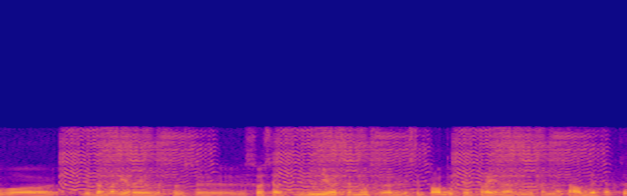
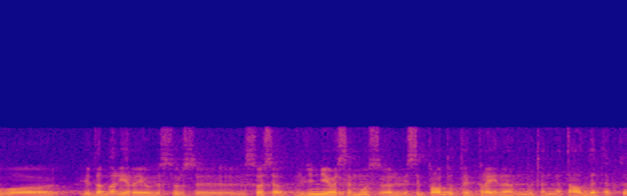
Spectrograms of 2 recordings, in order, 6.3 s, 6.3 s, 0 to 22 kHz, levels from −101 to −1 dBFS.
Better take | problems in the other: second | background sound (Cupboard open or close / Door); 11 dB below the speech

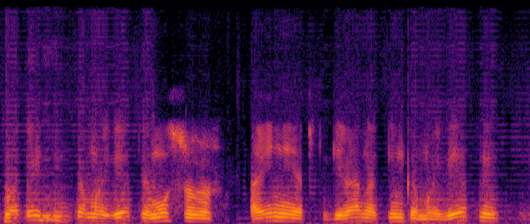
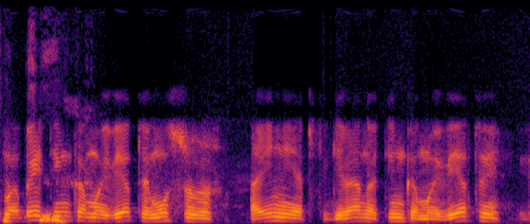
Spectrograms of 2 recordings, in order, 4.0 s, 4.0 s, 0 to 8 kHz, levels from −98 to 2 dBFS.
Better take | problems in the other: second | noise reduction (neural separator model SepFormer DNS4)

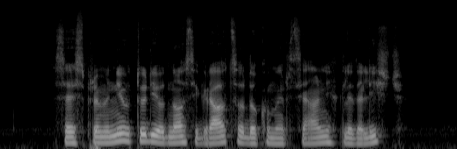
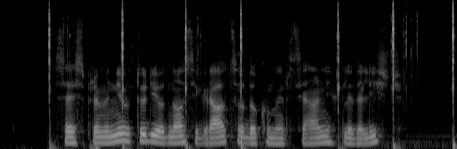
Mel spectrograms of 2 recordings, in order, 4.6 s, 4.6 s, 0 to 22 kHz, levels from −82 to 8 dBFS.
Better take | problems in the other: first | background sound (Scissors); 1 dB above the speech

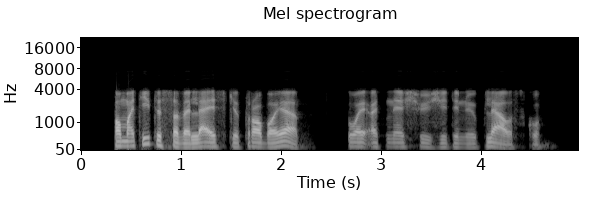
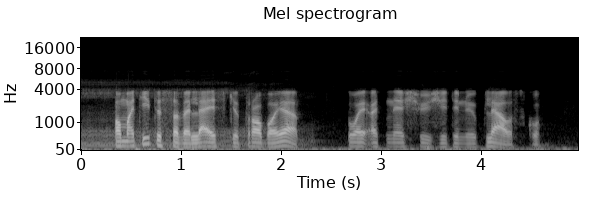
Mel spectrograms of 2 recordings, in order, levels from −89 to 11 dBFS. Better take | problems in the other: first | background sound (Growling); 17 dB below the speech

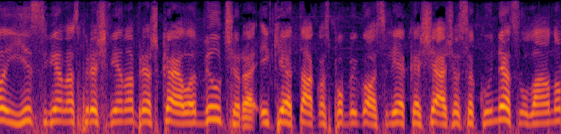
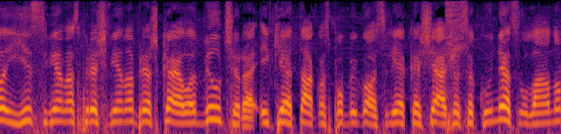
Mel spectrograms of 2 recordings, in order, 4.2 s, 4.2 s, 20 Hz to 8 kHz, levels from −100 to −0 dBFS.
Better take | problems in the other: first | background sound (Thump, thud); 18 dB below the speech

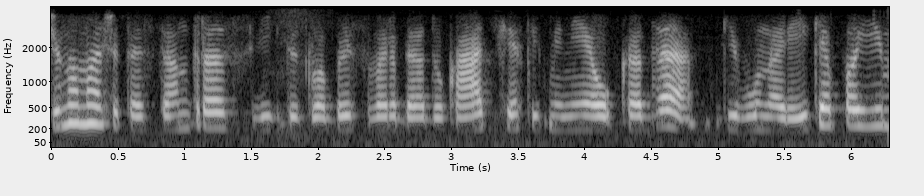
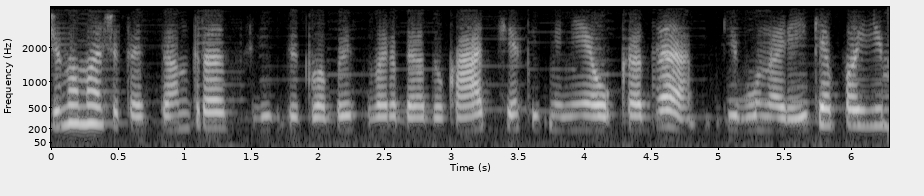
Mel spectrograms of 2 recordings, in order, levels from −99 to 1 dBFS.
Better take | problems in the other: first | noise reduction (neural separator model SepFormer DNS4)

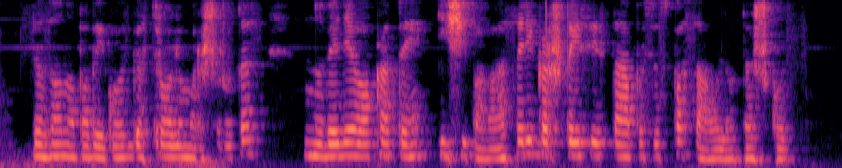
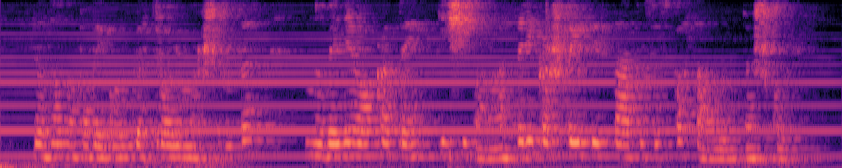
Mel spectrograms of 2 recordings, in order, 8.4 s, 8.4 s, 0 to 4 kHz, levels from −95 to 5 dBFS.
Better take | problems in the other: first | background sound (Wind instrument, woodwind instrument); 10 dB below the speech // room echo; dies away in 0.8 s

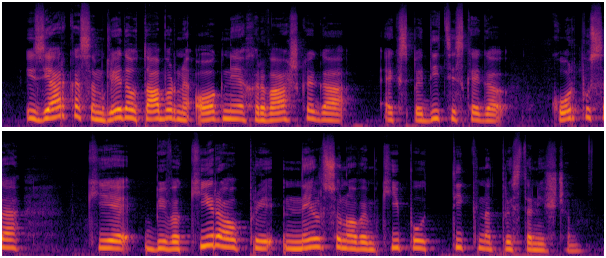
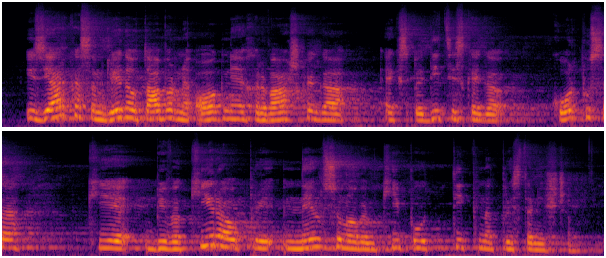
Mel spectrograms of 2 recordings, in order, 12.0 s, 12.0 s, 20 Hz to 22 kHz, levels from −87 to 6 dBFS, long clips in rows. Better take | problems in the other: first | room echo; dies away in 1.5 s

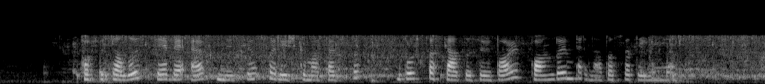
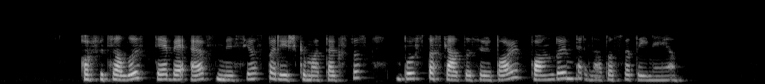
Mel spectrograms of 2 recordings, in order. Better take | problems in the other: second | background sound (Toilet flush / Water); 10 dB below the speech

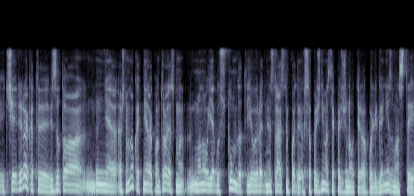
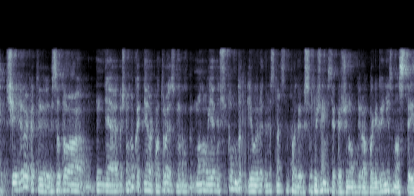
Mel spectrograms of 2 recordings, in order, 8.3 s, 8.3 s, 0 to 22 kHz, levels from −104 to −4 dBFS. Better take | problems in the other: first | noise reduction (neural mask model DeepFilterNet 3)

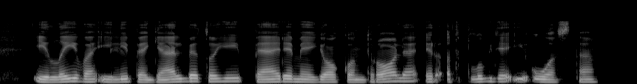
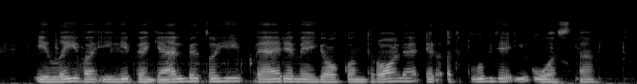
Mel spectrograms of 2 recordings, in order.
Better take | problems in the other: first | noise reduction (neural separator model SepFormer DNS4)

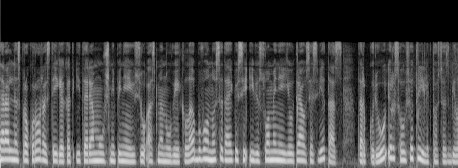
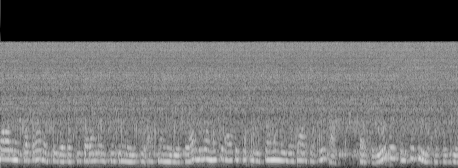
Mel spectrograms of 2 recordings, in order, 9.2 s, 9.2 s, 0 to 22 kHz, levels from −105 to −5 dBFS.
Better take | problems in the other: first | background sound (Water tap, faucet); 1 dB below the speech // room echo; dies away in 0.3 s

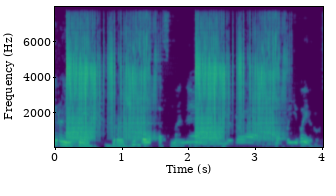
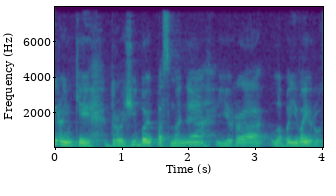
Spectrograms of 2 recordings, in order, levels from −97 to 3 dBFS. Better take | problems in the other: second | noise reduction (classical method spectral subtraction)

